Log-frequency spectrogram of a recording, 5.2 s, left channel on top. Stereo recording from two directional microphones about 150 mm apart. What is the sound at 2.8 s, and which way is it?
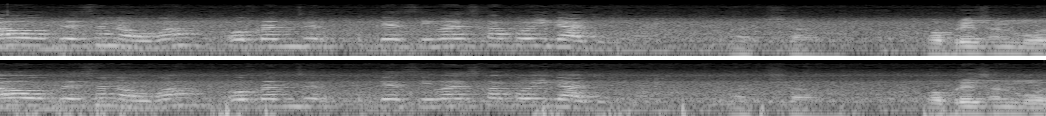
Speech, 15° left (ahead or behind).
